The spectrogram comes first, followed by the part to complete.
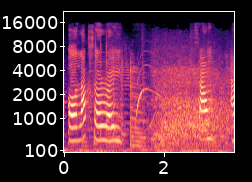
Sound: laughing

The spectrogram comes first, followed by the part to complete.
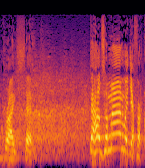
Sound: audience laughs

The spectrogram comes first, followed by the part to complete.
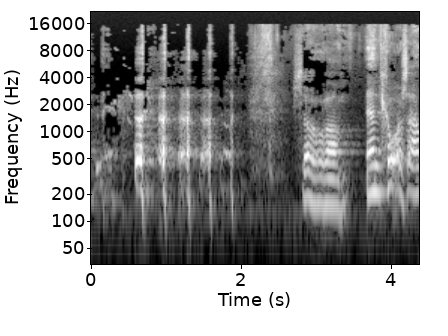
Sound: laughter

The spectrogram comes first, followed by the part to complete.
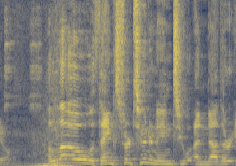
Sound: air whooshing

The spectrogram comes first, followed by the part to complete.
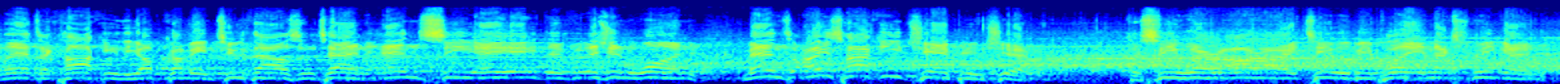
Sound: cheering

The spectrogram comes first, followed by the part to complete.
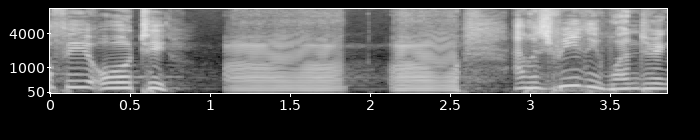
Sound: making tuba noise

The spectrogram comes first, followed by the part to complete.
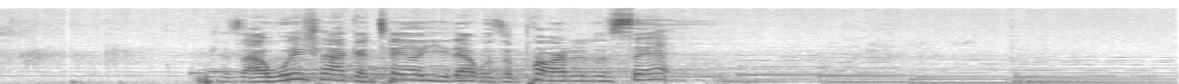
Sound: applause

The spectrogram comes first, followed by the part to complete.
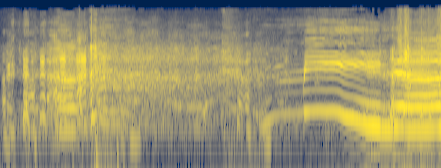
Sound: all laugh

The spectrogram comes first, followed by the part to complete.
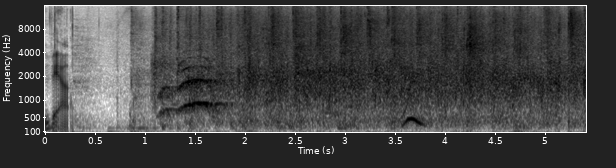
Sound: applause

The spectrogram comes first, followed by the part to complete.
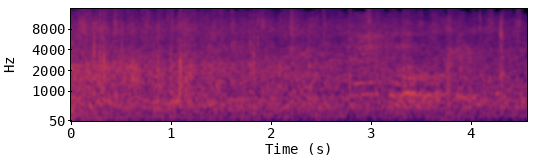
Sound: indistinct chatters

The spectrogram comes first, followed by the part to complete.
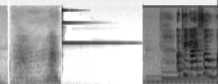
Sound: bell rings

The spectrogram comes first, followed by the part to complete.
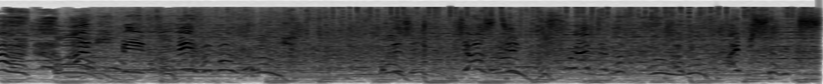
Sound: audience cheers

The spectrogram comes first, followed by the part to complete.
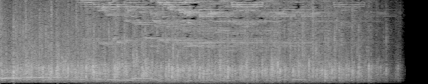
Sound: chiming

